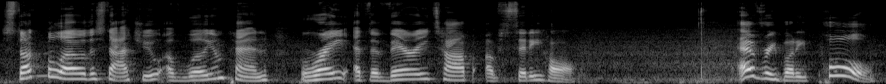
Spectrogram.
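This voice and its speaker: A woman who is a parent reading a storybook aloud in an expressive way, with casual asides. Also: medium pitch, measured pace, few pauses, a little hiss or hum.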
